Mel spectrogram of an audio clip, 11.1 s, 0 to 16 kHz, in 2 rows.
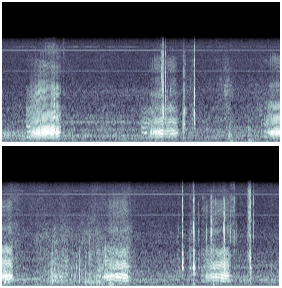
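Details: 6-week-old female black pug puppy napping behind a large purse: soft, snuffly snores at irregular intervals, roughly four in ten seconds, with faint clicks and a background hum.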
